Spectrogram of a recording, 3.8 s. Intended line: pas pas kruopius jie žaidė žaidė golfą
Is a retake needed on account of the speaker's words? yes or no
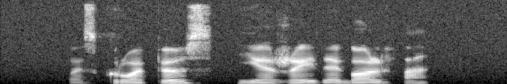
yes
